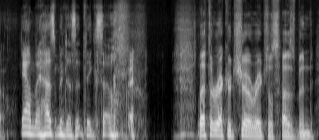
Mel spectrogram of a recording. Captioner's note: laughs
